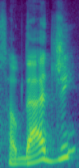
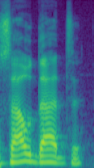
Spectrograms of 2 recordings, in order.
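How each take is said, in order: First: It is said in a Brazilian Portuguese accent. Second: It is said in a European Portuguese accent. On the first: "Brasil, que es más como saudade" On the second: "en Portugal, que es como saudade"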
